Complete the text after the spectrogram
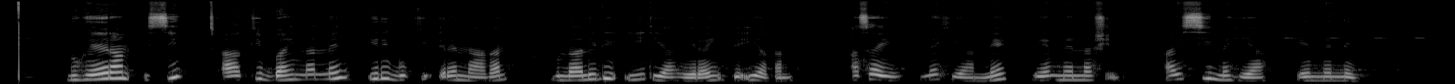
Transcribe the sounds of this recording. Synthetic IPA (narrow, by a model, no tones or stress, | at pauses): nʊɦe̞ːɾɐnɪsːɪ | t͡ʃʼaːkːɪbɐjnːɐnːɛ | ɪɾɪbʊkːɪʔɛɾɛnːaːɡɐn | bʊlːaːlɪd̪ɪʔiːt̪ɪjaːhe̞ːɾɐjd̪̥ɛʔɪjaɡɐn | ʔɐsɐj | mɛhɪjaːnːɛ | he̞ːmːɛnːɐʃɪ̰n | ʔɐjsːɪmɛɦɪja | heːmːɛnːeː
